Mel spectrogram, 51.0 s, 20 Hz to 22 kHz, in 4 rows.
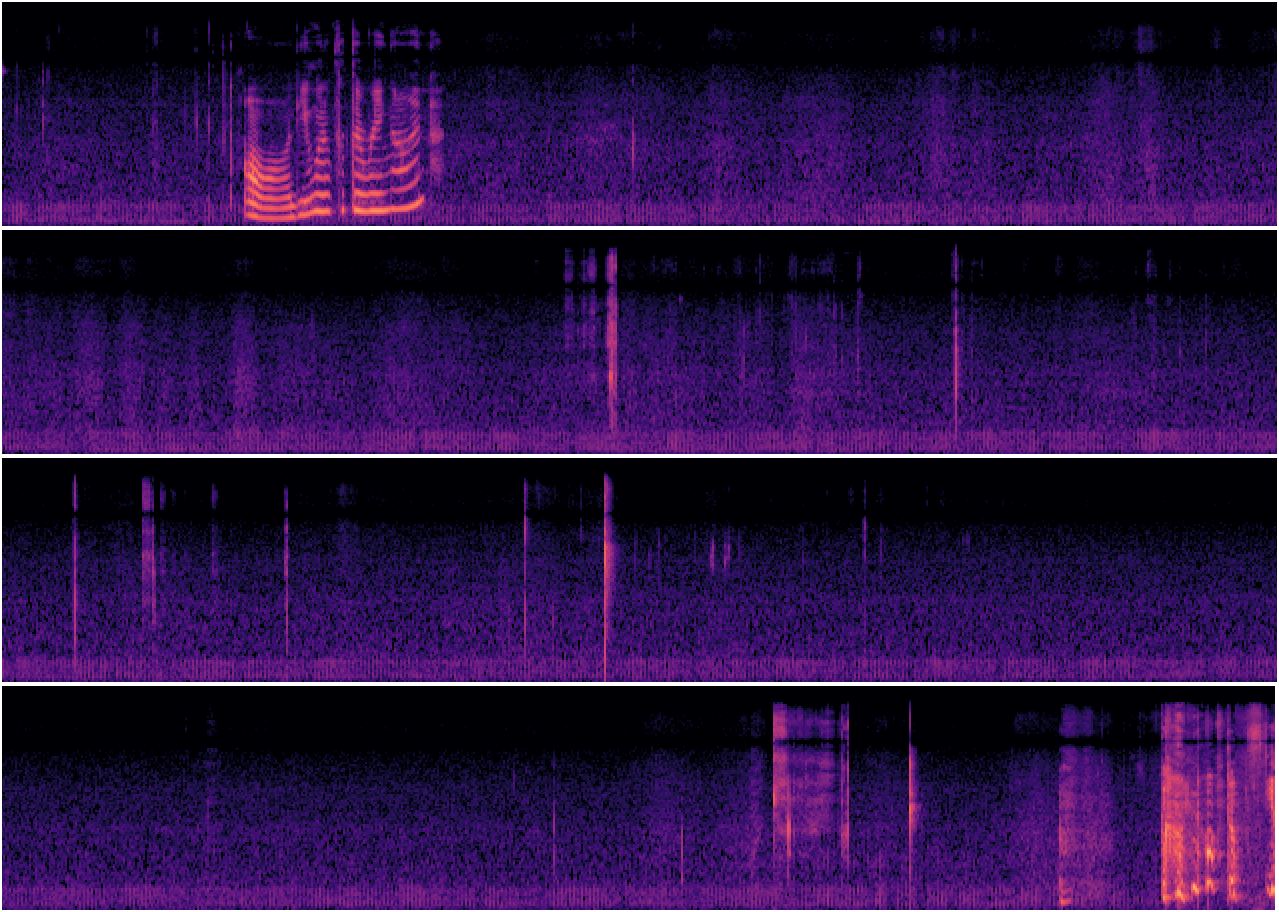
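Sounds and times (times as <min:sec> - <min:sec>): cat purring: 0:00.0 - 0:50.9.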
